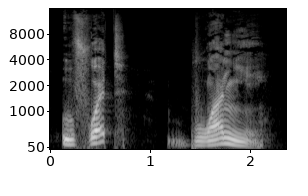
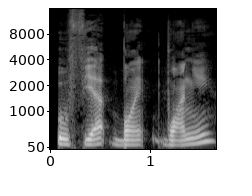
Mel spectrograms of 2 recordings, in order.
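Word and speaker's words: Houphouët-Boigny: So in 1985, Houphouet-Boigny... God, I know I'm just butchering that. – You know what? I looked it up, and it looks like it's pronounced Ufwet Bwanyi. Bwanyi. – Ufwet Bwanyi? – Ufwet Bwanyi.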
